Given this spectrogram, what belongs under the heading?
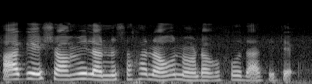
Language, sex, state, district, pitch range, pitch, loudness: Kannada, female, Karnataka, Bangalore, 200-245 Hz, 215 Hz, -16 LUFS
